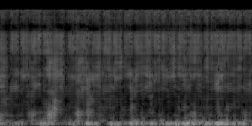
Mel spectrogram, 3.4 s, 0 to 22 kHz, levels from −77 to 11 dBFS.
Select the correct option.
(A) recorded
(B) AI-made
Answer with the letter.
B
